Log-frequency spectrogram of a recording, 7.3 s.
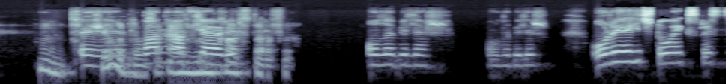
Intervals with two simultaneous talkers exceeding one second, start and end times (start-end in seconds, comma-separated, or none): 0.8-2.5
